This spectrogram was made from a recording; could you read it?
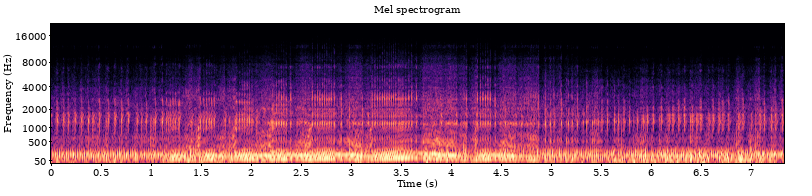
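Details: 2003 Toro 51938 trimmer with a 25cc two-stroke, cold start that fired on the first pull; fires quickly and holds a steady buzzing note that rises and falls smoothly with no misses or rattles, healthy engine.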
